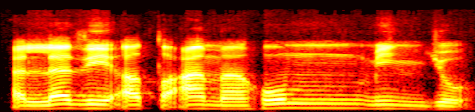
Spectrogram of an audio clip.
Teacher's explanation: Cara membacanya juga didengungkan 3 harokat. Langsung masuk ke huruf mim yang kedua. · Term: idgham mimi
